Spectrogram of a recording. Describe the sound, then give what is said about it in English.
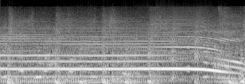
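An audience roars in loud, continuous celebration, with one high voice holding a long scream above the crowd's shouting before it slides downward at the end. “So can victorious people shout because you have the victory? Can victorious people scream because you have the victory?”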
